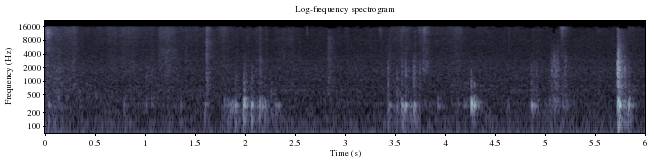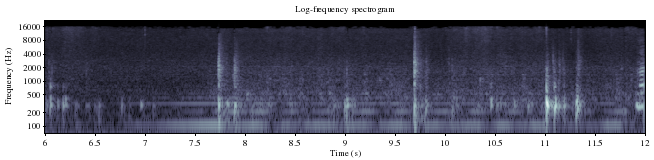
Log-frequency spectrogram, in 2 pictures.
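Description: Potatoes handled in a plastic bucket, knocking against each other and the bucket's sides in scattered short knocks. A steady low hum comes in about seven seconds in and stops near the end.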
